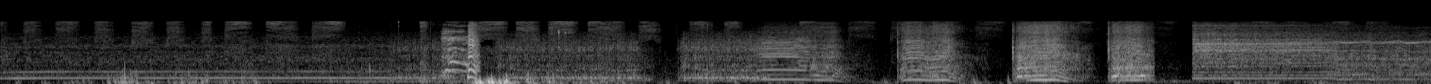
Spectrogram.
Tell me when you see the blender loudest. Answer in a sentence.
The loudest moment of the blender is at 11 seconds.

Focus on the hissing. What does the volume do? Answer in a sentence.
The loudness of the hissing goes up, then down.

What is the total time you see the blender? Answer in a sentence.
The blender can be heard for 14 seconds in total.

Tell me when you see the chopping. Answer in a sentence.
You can't hear the chopping here.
